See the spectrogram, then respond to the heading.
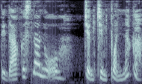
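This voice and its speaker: A woman's voice: mid-range voice, very animated, measured pace, husky, exaggerated voice. A woman playing an outspoken, protective maidservant in a radio drama, speaking with an Ilocano accent. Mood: concerned.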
